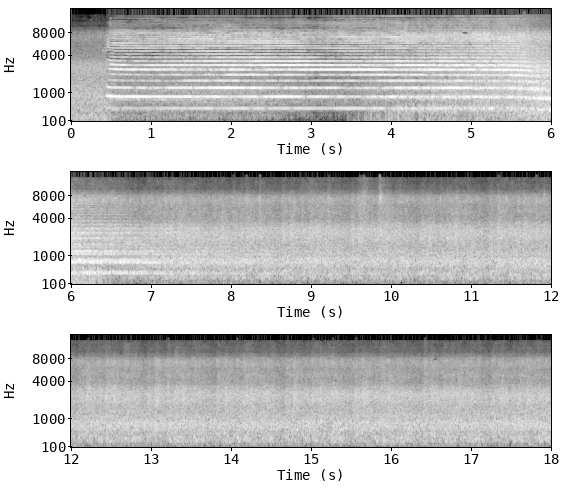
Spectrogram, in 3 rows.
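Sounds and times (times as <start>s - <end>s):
train coaches rushing on rails: 0.0s - 18.0s
train horn blast: 0.4s - 8.6s.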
